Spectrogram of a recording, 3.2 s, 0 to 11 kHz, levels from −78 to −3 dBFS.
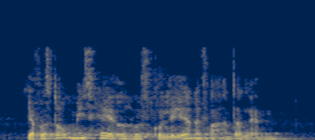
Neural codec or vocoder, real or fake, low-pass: codec, 16 kHz, 16 kbps, FreqCodec, smaller model; fake; 7.2 kHz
